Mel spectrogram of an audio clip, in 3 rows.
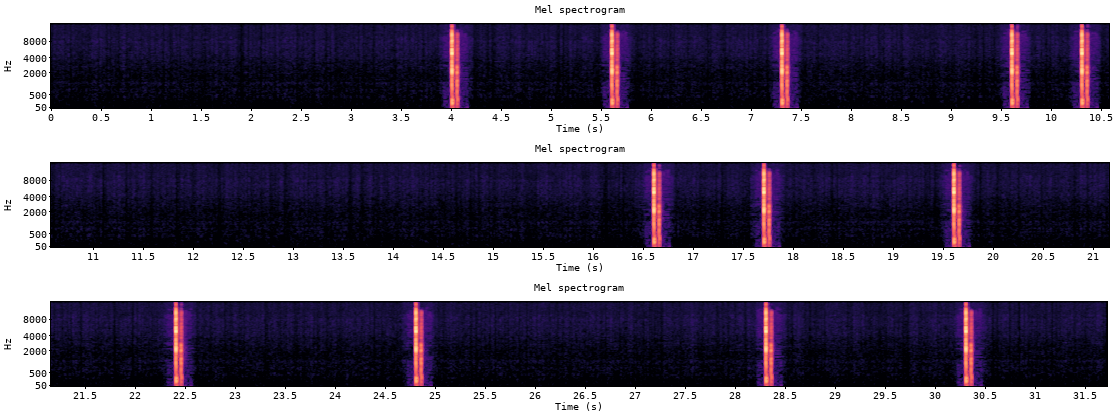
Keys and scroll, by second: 11.9-13.8 typing, 14.5 Return, 19.5 typing.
